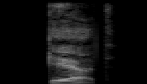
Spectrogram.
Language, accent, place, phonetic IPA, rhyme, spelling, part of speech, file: German, Germany, Berlin, [ɡɛːɐ̯t], -ɛːɐ̯t, gärt, verb, De-gärt.ogg
- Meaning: inflection of gären: 1. third-person singular present 2. second-person plural present 3. plural imperative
